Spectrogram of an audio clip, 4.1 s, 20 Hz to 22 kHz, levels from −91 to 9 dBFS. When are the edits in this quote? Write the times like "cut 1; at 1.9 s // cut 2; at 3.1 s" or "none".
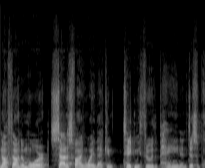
cut 1; at 1.0 s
